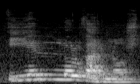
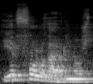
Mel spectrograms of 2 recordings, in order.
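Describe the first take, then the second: First: The word starts with a vowel, h silent. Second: The word starts with an f sound.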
